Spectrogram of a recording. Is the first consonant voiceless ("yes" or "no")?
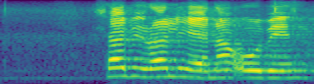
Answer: yes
